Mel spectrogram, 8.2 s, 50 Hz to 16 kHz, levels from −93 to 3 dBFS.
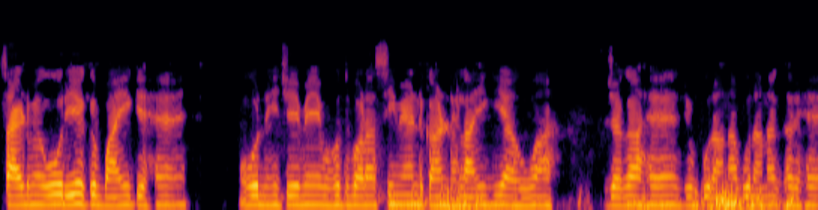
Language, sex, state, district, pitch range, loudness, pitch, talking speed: Hindi, male, Uttar Pradesh, Jalaun, 155-160 Hz, -17 LUFS, 160 Hz, 160 wpm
